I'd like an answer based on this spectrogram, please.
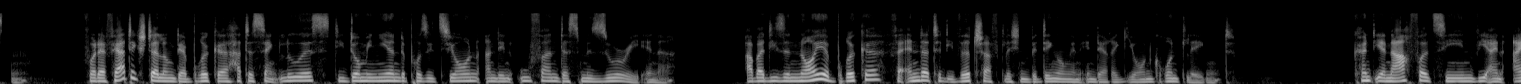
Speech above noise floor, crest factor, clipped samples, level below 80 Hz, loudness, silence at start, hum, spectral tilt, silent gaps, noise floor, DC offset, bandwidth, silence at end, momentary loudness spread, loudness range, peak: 54 dB; 16 dB; under 0.1%; -54 dBFS; -26 LUFS; 0.1 s; none; -5.5 dB/octave; none; -79 dBFS; under 0.1%; 11.5 kHz; 0 s; 12 LU; 6 LU; -10 dBFS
